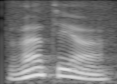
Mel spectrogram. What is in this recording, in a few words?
speech, French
